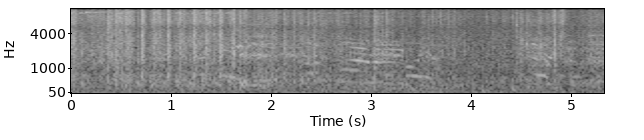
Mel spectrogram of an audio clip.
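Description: Rapid automatic gunfire from a gun in the mobile shooter Delta Force Mobile, with dense repeated shots over game ambience while someone talks throughout.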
